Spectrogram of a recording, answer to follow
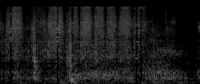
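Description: Paper towel rubbing and dabbing over wet ink on a sketchbook's paper page, lifting some of the ink out: a quick run of soft scuffing strokes that stops just before the end.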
